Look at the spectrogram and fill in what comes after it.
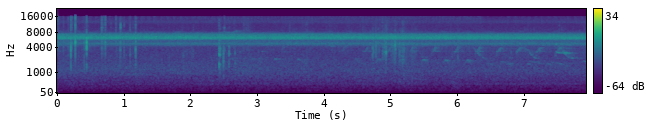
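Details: Cicada drone on a summer day, birds and squirrels nearby: a sustained shrill whine continues steadily, with bursts of rapid tapping early on and a run of short bird chirps in the second half.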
